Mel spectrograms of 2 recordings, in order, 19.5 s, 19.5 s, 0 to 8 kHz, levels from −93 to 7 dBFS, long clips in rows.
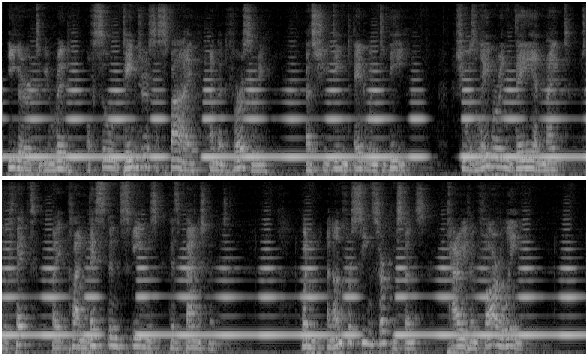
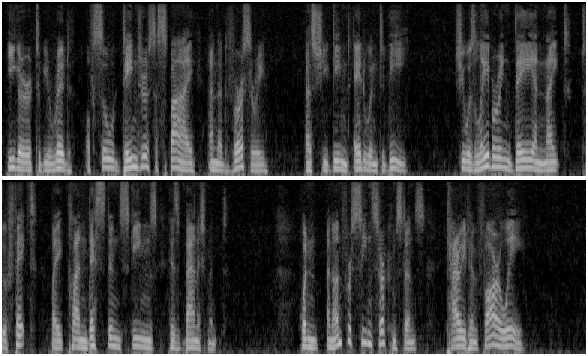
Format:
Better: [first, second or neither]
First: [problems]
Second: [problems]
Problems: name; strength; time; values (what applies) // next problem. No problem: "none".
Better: second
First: background sound (Wind instrument, woodwind instrument); 5 dB above the speech // room echo; dies away in 0.7 s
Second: none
